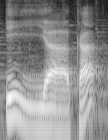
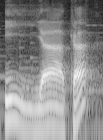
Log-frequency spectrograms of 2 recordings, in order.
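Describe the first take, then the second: Both takes have the same delivery.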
